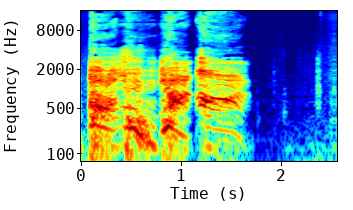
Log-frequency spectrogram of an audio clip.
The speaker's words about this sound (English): So here it goes. I'm just going to clear my throat.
